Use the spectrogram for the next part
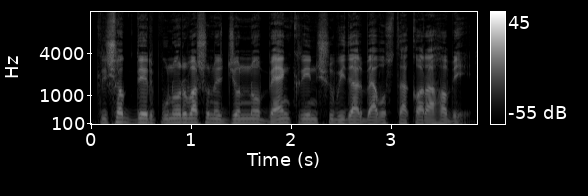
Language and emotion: Bengali, neutral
